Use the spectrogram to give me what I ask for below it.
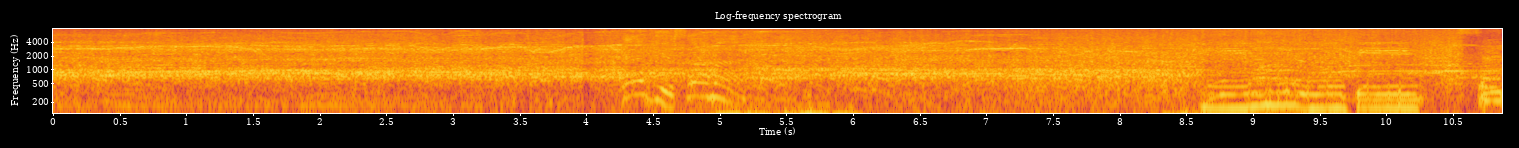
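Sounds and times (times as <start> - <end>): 
concert audience applause welcoming a performer: 0.0 - 10.8
speech: 4.6 - 5.4.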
